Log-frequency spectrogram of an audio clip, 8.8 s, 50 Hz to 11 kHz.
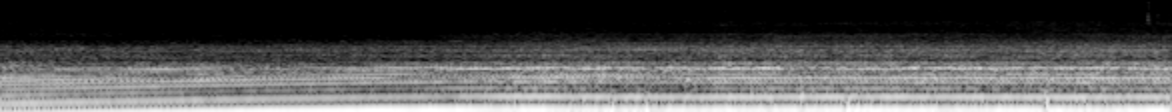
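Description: BMW R 1250 GS boxer-twin engine running on the move, its pitch easing down over the first few seconds and then holding steady, over a heavy low rumble.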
